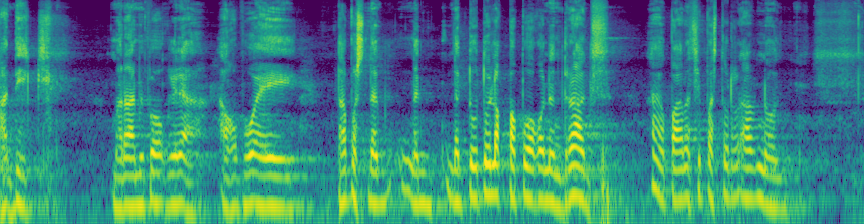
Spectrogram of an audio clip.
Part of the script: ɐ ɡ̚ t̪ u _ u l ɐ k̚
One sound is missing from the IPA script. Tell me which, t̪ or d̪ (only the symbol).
t̪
